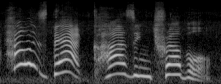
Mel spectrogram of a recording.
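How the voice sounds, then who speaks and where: Tiny chatty fairy girl companion: very high, lilting, unhurried, blunt and easily startled. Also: wildly swooping pitch, heavy background noise, heavily acted. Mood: puzzled. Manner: speaks of herself in third person. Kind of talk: game cutscene voice acting.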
